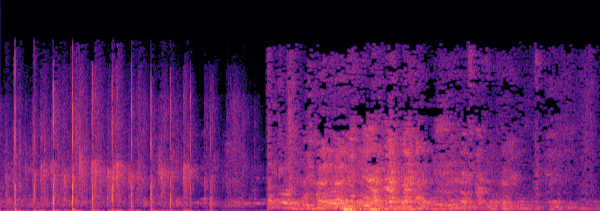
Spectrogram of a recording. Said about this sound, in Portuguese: Vamos pro salve de palmas.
